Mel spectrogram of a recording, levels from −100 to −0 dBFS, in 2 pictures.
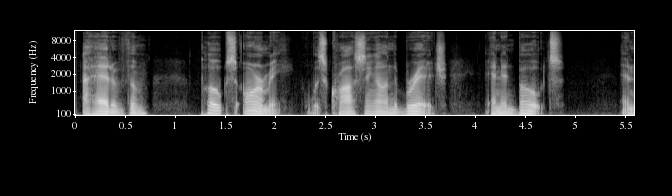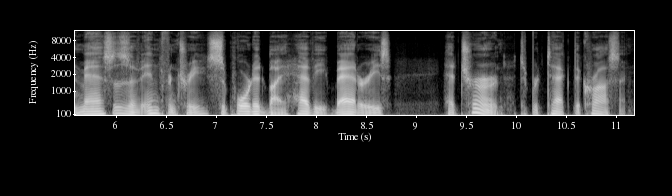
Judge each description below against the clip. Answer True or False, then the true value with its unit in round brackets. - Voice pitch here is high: False (95 Hz)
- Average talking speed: True (145 wpm)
